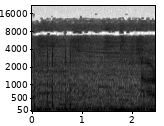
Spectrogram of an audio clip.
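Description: Dragon Unleashed – Prosperity Packets video slot machine spinning its reels: game music with a run of short ticks and brief chiming notes as the reels turn and stop, over a steady low hum.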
